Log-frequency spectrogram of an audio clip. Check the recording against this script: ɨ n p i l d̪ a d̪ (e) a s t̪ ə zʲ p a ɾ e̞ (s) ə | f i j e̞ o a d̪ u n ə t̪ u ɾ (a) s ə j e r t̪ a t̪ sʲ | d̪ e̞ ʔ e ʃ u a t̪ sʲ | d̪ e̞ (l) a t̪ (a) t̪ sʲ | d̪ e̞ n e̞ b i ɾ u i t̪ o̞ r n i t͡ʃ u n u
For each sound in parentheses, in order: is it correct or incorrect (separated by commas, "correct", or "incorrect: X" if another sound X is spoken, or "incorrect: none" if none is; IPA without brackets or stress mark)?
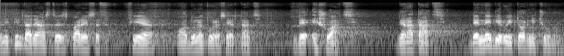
correct, correct, incorrect: ə, incorrect: ɾ, correct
